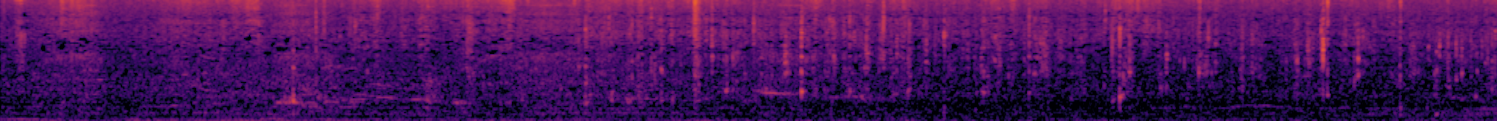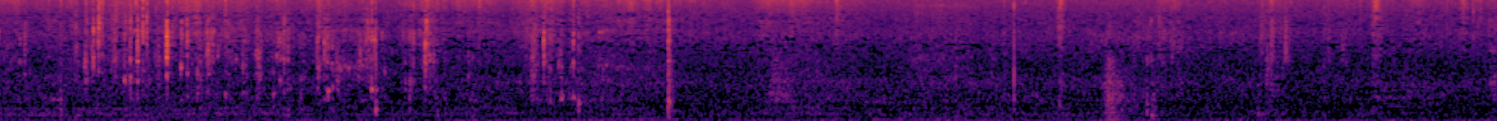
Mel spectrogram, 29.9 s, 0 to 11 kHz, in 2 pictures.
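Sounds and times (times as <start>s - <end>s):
dog chewing grass: 1.6s - 21.7s.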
